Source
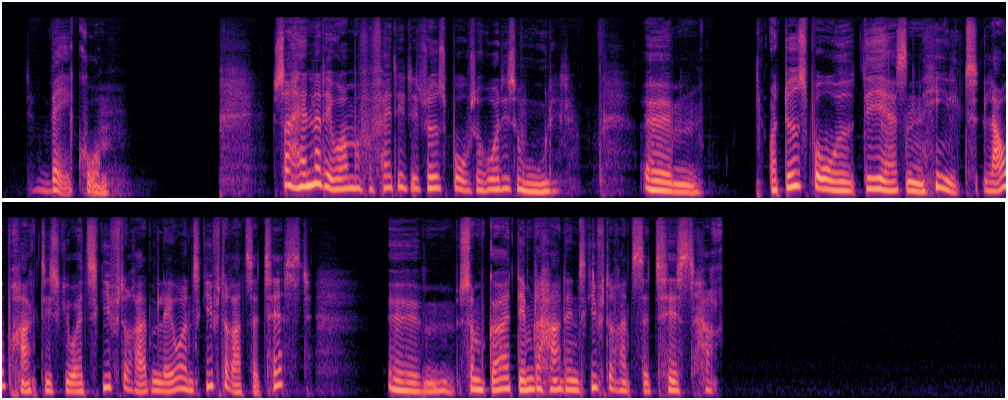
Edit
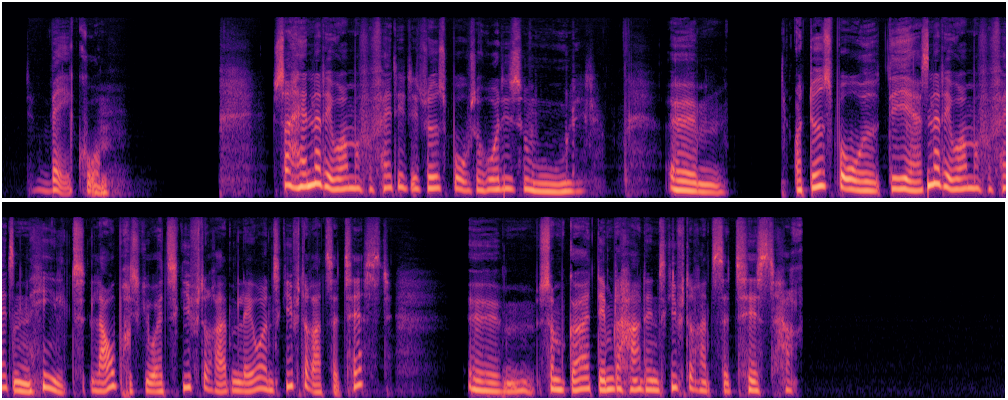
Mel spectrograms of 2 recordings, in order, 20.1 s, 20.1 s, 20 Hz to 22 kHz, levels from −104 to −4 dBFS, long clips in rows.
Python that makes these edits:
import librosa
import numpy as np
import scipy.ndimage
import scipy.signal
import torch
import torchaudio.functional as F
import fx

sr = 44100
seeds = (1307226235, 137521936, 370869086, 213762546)

y = fx.edit(x, sr, fx.duplicate(start_s=3.07, length_s=0.86, to_s=9.01),
    fx.stretch_span(start_s=5.02, length_s=0.5, factor=1.5),
    fx.fade_down_up(start_s=6.76, length_s=0.96, db=-17.5, fade_s=0.36),
    fx.cut(start_s=10.21, length_s=0.31), tone=tone)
